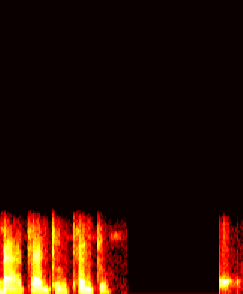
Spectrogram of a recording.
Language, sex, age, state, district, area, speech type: Bengali, female, 60+, West Bengal, North 24 Parganas, urban, conversation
